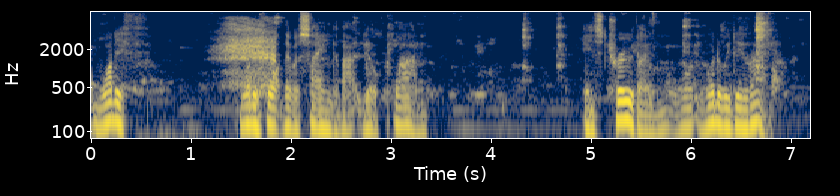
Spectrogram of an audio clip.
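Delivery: very quiet, hushed, confiding murmur. Narrating a character leaning in to ask, in a very low, quiet voice. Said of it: "in a very low, quiet voice says".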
